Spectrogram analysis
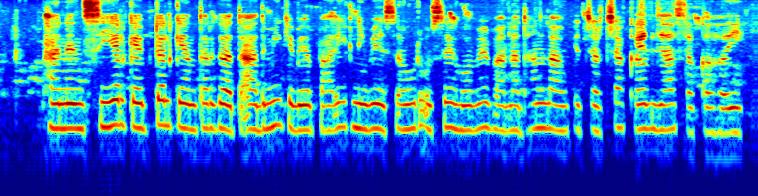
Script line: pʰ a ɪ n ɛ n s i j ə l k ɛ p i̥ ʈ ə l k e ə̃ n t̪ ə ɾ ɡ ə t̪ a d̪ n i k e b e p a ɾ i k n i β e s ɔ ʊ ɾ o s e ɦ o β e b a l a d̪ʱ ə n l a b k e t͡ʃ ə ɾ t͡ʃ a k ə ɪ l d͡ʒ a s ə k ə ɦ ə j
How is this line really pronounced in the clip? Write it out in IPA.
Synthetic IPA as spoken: pʰ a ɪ n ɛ n s i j ə l k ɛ p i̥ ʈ ə l k e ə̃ n t̪ ə ɾ ɡ ə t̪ a d̪ m i k e b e p a ɾ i k n i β e s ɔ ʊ ɾ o s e ɦ o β e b a l a d̪ʱ ə n l a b k e t͡ʃ ə ɾ t͡ʃ a k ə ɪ l d͡ʒ a s ə k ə ɦ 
